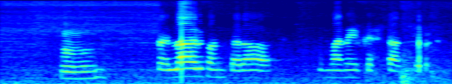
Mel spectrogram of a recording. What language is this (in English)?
Kannada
